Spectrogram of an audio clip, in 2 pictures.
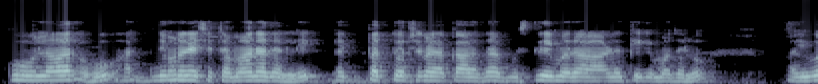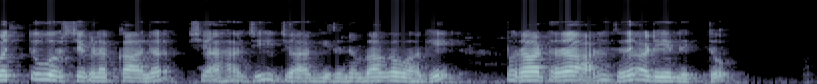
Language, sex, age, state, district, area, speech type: Kannada, female, 60+, Karnataka, Shimoga, rural, read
